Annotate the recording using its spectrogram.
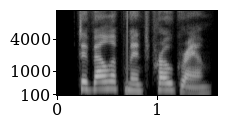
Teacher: since these two words make a compound noun the main stress falls on development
